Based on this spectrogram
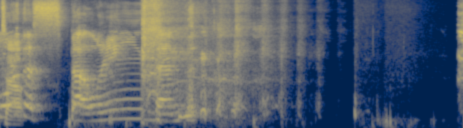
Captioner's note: giggles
